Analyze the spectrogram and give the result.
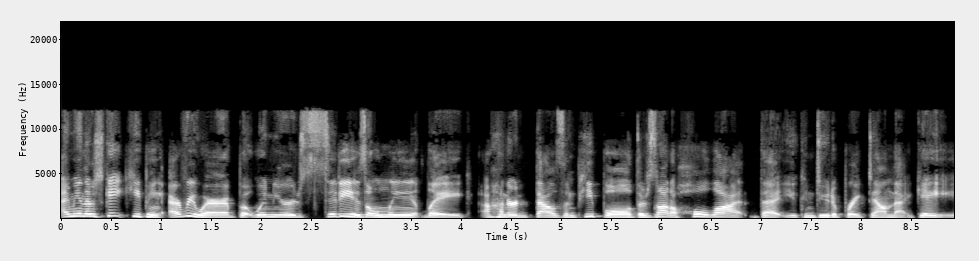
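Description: A woman's ordinary speaking voice at medium pitch, moderate pace and hardly any pauses, against a quiet background. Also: lively intonation. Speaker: artist and podcaster. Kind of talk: casual conversation.

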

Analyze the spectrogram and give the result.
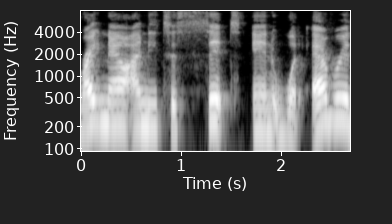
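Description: A woman with an unremarkable speaking voice talks at a fairly slow pace with ordinary pitch variation against a quiet background. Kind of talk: casual interview chat.

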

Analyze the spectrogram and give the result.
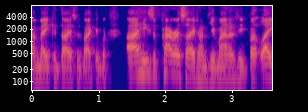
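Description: A man with an Irish accent, fairly quick pace and bright, sharp tone. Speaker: podcast host. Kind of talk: casual chat.

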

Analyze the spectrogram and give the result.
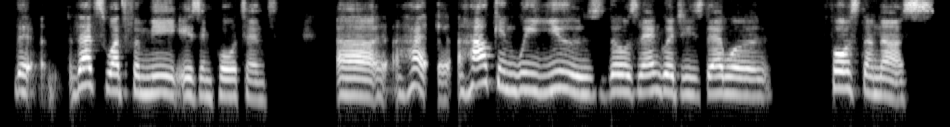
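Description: Speaking at a very slow pace, a woman with a French accent has a fairly low pitch and ordinary pitch variation, recorded with a dry, close sound with no echo against a quiet background. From Cameroon. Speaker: writer. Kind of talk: interview. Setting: video call. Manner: halting.

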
